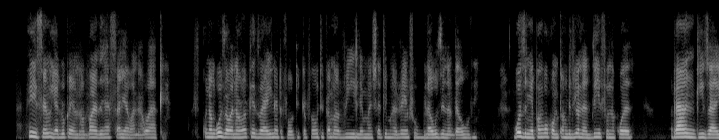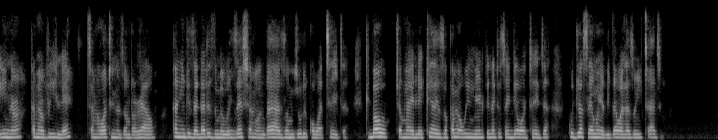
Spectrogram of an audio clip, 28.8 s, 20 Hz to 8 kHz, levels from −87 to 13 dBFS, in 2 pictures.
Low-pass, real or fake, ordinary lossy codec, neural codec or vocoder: 7.2 kHz; fake; Opus, 64 kbps; codec, 16 kHz, 1 kbps, FreqCodec, larger model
